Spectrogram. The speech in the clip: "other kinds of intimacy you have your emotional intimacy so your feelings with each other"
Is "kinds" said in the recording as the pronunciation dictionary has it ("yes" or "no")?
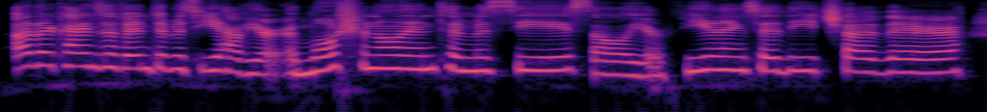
yes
